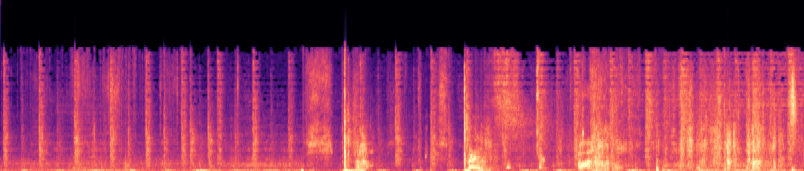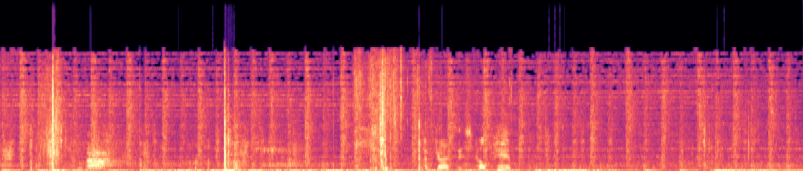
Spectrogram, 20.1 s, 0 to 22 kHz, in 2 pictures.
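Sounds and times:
punches thudding: 4.2s - 6.2s, 10.3s - 11.3s, 12.5s - 13.5s
film score low drone: 6.2s - 20.0s.

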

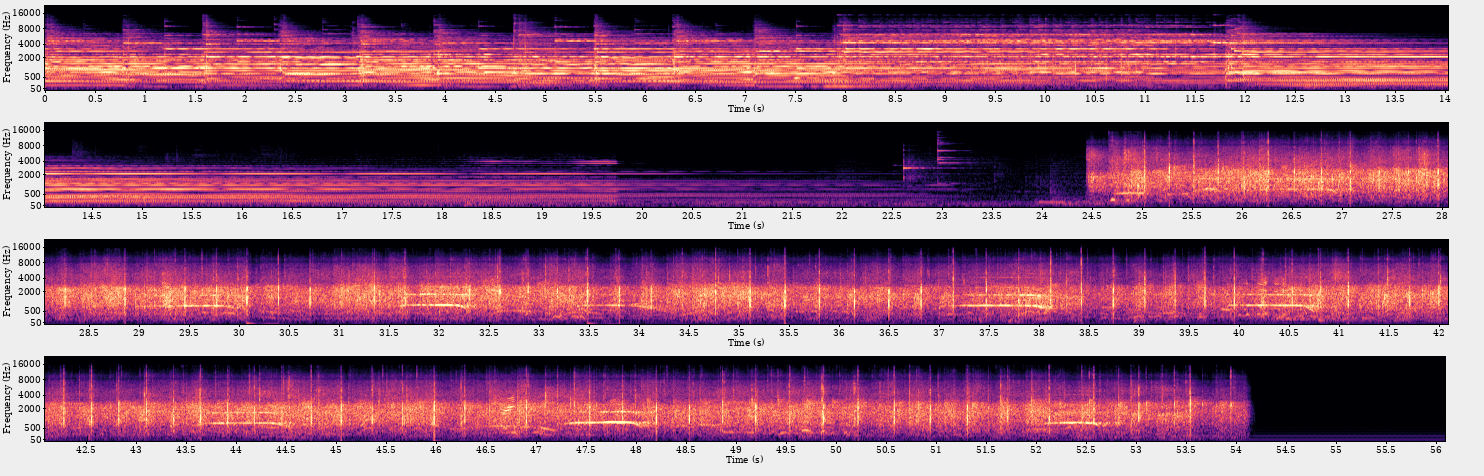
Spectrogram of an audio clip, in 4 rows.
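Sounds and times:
congregation applauding: 24.4s - 54.2s.

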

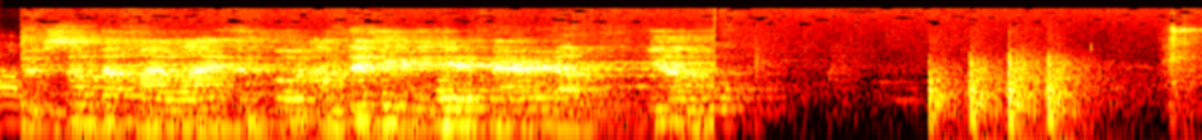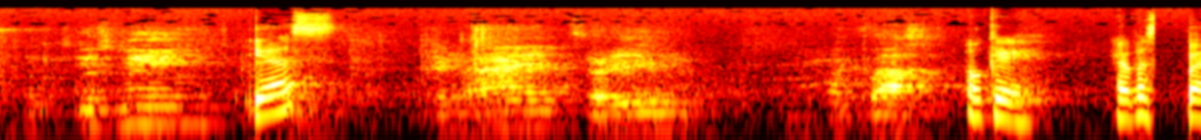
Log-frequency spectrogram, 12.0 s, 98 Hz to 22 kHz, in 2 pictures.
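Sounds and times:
knuckles knocking on door: 4.6s - 5.6s.

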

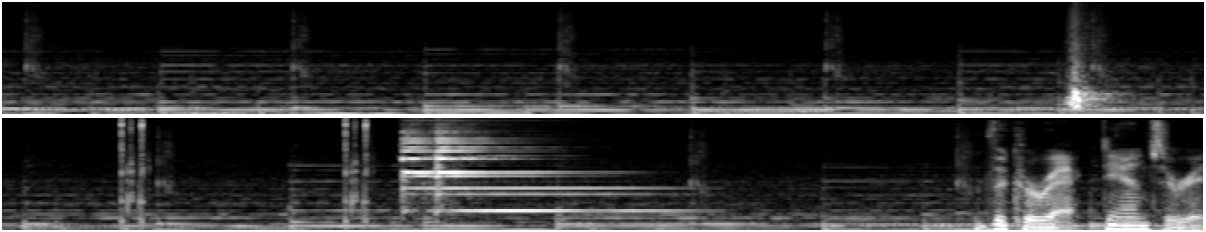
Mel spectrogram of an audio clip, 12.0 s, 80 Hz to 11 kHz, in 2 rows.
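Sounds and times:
background music: 0.0s - 12.0s
short clicks: 6.6s - 6.8s, 7.7s - 8.0s
bell-like chime: 8.0s - 9.6s.

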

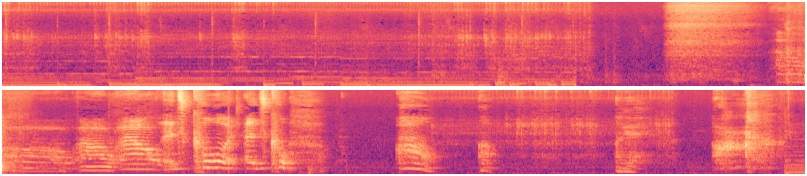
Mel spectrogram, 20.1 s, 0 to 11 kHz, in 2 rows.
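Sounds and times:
background music: 0.0s - 7.2s, 19.8s - 20.0s
electric shaver buzzing: 0.0s - 7.2s.

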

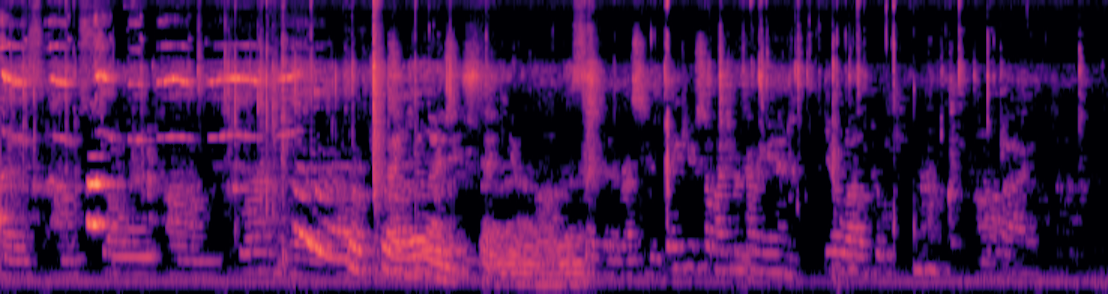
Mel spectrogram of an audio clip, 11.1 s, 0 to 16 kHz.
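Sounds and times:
dog whining and howling: 0.0s - 4.5s.

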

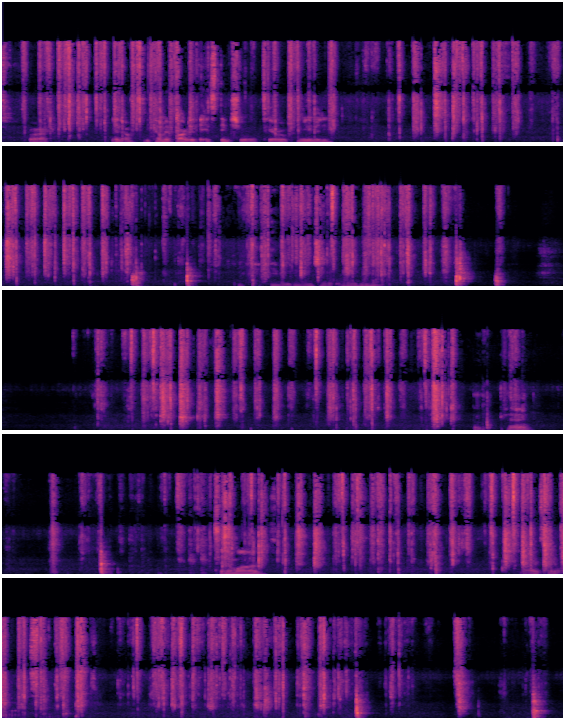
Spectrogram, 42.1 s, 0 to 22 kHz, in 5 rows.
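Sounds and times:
cards shuffled by hand: 0.2s - 15.3s, 18.2s - 23.7s, 26.0s - 39.8s.

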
